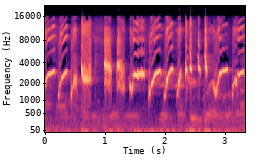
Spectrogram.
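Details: Singing white-rumped shama being tested against birds kept by neighbours, giving a dense, loud stream of rising slurred whistles mixed with harsh, broadband squawky notes, nearly continuous with brief gaps.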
